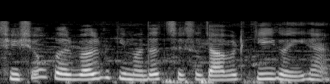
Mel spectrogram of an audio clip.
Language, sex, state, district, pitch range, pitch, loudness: Hindi, male, Punjab, Fazilka, 225-255 Hz, 235 Hz, -15 LUFS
